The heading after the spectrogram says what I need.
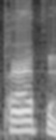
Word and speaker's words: popple: really a quaking aspen the reason we call it POA like the way we spell it is p o p p l e but it's really uh the name came from the Scandinavian loggers like in Swedish Aspen is is called pop but it's called p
